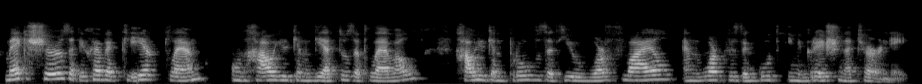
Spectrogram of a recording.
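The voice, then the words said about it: Thick Russian Eastern European accent. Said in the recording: “my thick Russian accent ... we all have Eastern European accent”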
